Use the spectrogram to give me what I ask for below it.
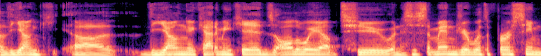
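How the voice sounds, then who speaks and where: Philly-guy chatting soccer on a podcast, rambles and corrects himself a lot. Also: medium pitch. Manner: rambling, self-correcting, reads listener comments. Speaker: podcast co-host. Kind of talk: casual sports podcast chat.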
